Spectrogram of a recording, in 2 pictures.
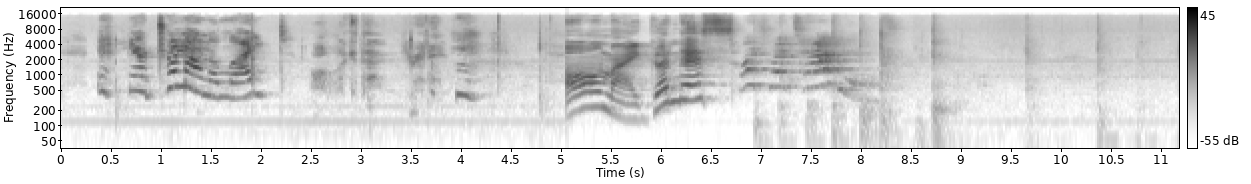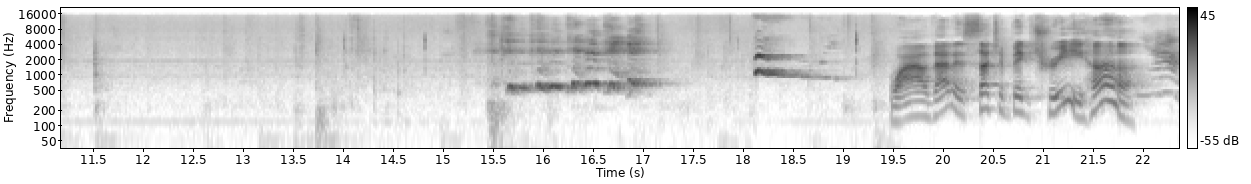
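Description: A young child talks and squeals excitedly close by.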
